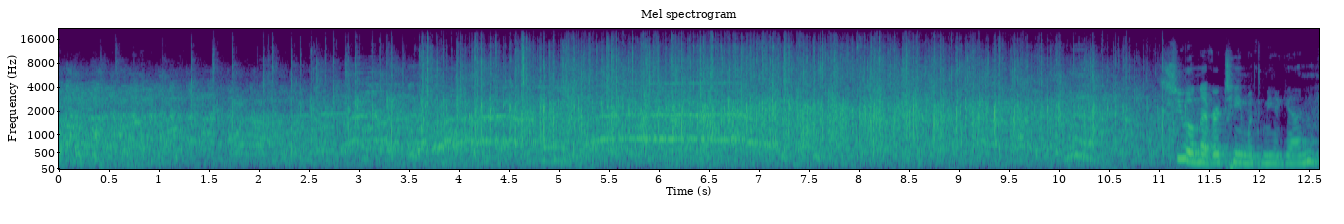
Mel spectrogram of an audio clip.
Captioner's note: big laugh and applause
